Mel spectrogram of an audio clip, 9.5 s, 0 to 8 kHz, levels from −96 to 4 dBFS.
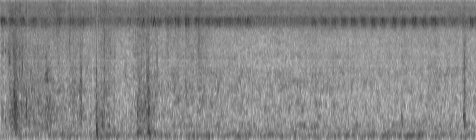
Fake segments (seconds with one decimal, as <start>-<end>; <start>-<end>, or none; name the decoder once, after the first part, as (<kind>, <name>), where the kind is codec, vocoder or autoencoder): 0.0-2.5 (autoencoder, DAC-VAE); 3.2-4.7; 5.8-9.5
